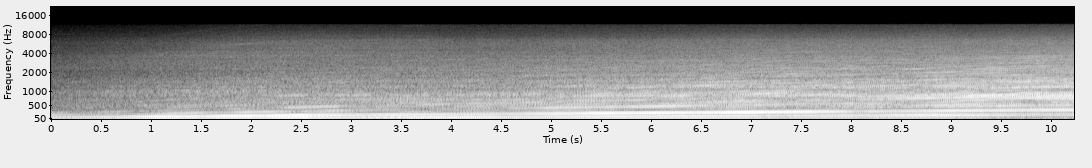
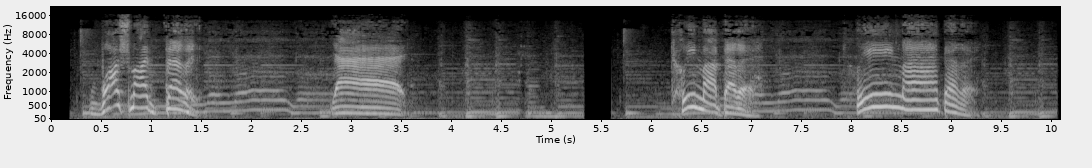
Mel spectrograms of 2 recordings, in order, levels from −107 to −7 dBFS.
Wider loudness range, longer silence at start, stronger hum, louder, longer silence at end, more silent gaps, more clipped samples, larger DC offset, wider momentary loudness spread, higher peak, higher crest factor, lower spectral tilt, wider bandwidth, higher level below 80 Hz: about the same, 3 LU vs 5 LU; second, 0 s vs 0.3 s; neither; first, -13 LUFS vs -35 LUFS; about the same, 0 s vs 0.05 s; second, none vs 5.33-5.59 s; neither; neither; second, 6 LU vs 20 LU; first, 0 dBFS vs -20 dBFS; second, 12 dB vs 18 dB; first, -8.5 dB/octave vs -4 dB/octave; second, 8.2 kHz vs 16.5 kHz; first, -22 dBFS vs -72 dBFS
